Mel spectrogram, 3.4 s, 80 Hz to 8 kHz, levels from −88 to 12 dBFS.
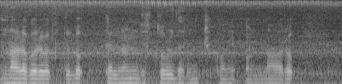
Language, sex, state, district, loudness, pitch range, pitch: Telugu, male, Andhra Pradesh, Sri Satya Sai, -21 LUFS, 100-115 Hz, 110 Hz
